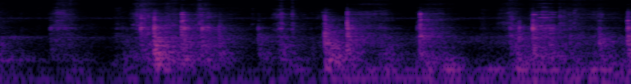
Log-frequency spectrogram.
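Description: Adjuster nut being run down the threaded body of a UTV suspension shock spring, giving a close, quiet series of irregular metallic clicks and ratcheting scrapes with no talk.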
